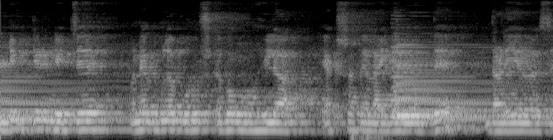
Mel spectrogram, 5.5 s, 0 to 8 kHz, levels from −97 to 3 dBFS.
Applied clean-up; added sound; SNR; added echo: none; Piano; 5 dB; reverberation time 1.2 s.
